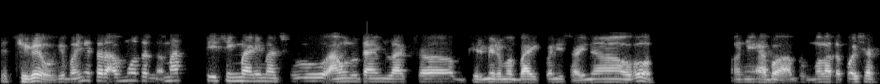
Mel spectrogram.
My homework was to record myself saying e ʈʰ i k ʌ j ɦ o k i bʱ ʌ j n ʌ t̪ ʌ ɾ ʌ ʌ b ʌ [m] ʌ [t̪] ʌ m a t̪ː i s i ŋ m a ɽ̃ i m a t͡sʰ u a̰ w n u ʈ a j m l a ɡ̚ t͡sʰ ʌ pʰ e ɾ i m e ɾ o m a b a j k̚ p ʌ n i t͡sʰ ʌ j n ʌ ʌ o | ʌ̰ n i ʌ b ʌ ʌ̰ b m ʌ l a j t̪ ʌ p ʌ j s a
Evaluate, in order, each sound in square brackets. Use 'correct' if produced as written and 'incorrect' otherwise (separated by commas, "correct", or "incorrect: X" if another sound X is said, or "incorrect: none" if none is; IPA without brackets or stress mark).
correct, correct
